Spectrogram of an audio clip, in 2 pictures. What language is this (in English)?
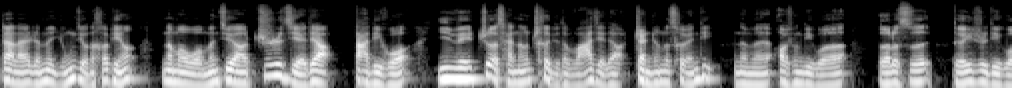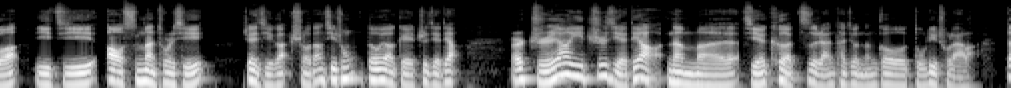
Chinese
